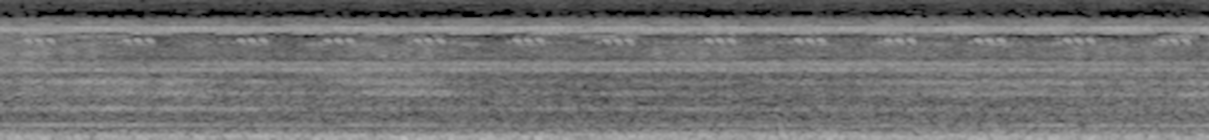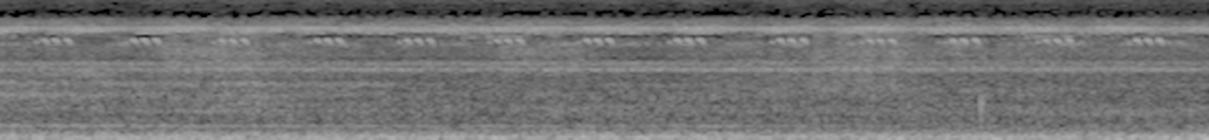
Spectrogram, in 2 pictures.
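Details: Crickets in a night swamp forest, a shimmering high continuous trill with short chirps repeated roughly twice per second, over a low steady background rumble.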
